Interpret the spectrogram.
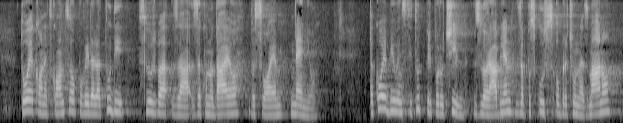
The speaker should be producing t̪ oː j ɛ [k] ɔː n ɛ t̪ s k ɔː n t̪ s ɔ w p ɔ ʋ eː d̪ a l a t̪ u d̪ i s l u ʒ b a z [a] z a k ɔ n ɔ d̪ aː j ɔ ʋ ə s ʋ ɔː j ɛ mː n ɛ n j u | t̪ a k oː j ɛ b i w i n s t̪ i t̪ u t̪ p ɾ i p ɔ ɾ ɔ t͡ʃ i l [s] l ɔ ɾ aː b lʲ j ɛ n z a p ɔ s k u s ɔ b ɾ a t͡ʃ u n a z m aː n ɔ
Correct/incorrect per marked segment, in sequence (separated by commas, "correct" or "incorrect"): correct, correct, incorrect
